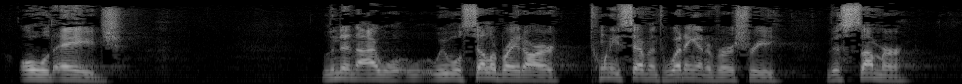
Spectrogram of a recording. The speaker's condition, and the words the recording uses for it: No condition.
